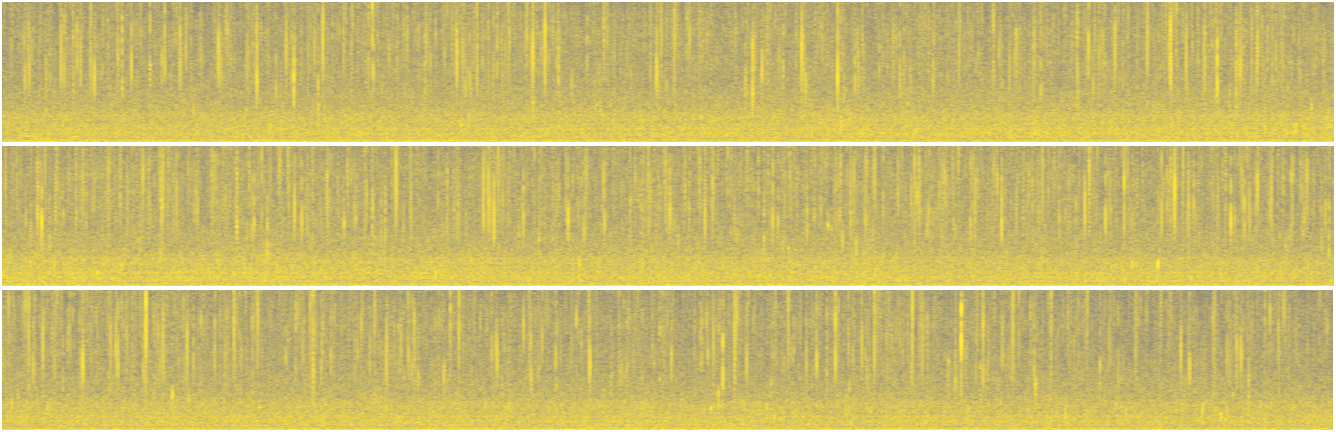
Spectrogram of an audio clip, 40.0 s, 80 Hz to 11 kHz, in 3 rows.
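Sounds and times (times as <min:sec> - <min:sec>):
rain hissing on lawn and pavement: 0:00.0 - 0:39.9.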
